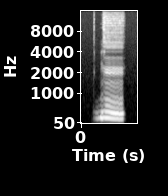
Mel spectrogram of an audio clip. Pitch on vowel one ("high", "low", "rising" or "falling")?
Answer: falling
